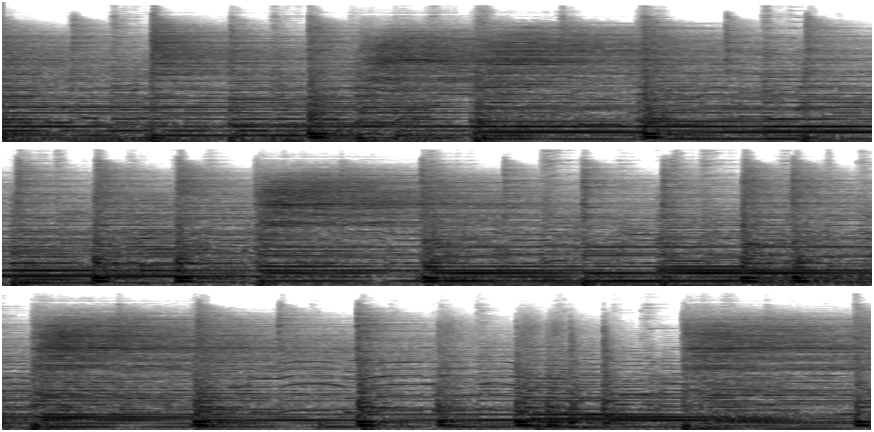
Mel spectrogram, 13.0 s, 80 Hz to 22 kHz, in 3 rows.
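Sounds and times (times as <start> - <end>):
band playing guitar and drums: 0.0 - 13.0.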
